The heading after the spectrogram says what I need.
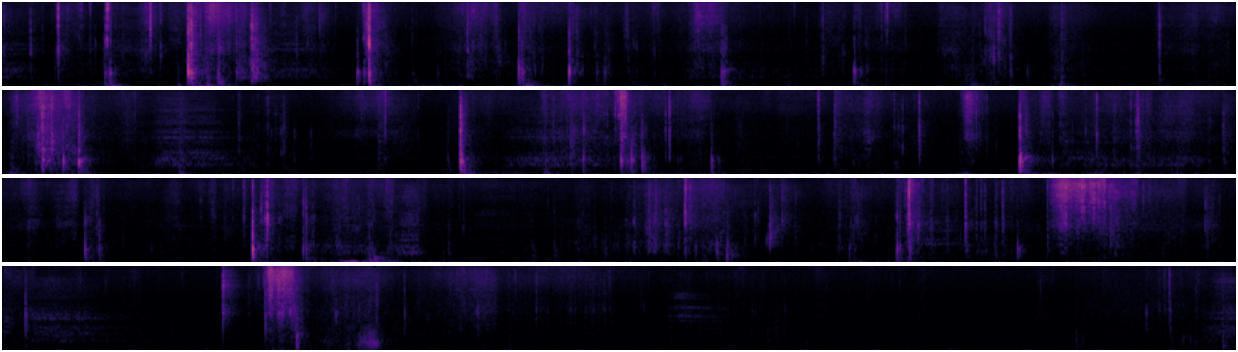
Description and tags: Person staggering and tripping.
